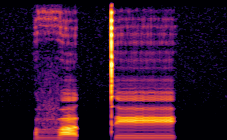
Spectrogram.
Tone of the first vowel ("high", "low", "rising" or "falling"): low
